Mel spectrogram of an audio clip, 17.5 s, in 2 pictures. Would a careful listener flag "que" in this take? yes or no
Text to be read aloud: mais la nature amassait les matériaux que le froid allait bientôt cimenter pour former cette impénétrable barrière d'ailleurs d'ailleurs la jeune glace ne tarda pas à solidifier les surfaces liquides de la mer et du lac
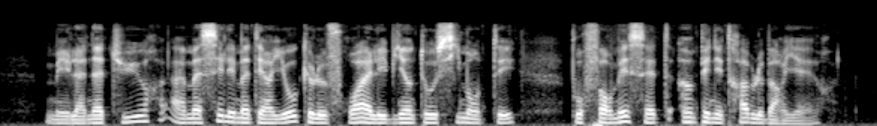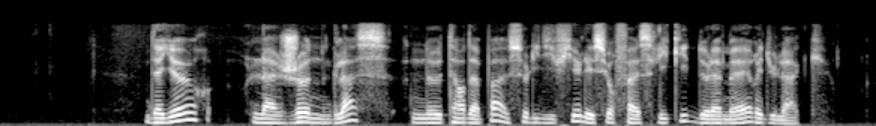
no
